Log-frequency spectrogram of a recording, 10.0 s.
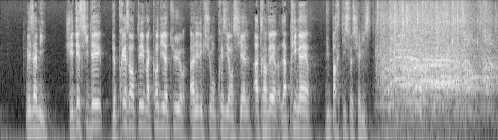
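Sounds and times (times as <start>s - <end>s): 
speech: 0.5s - 7.7s
supporters applauding and cheering: 7.5s - 9.9s.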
